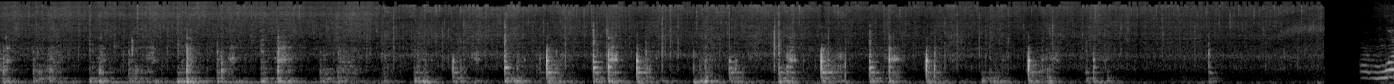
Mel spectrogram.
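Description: Ingredients roasting in a pan for a savoury oats recipe, with a steady sizzle and repeated scraping stir strokes close by throughout, a brief gap near the end, and no talking.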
